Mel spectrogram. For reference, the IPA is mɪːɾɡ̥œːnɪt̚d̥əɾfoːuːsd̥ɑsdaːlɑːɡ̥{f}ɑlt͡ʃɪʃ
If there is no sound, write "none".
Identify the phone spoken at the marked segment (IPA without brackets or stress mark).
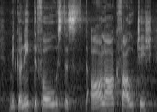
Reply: f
